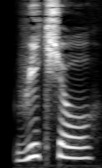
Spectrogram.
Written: RICKSHAW

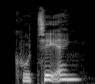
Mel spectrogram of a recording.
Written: kvotering

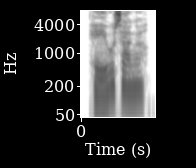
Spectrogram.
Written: havesanger

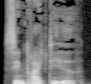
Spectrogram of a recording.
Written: sendrægtighed

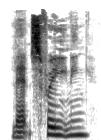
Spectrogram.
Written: landsforening

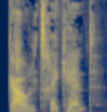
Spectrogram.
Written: gavltrekant

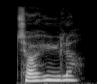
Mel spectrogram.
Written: tåhyler

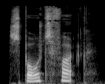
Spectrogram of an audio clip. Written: sportsfolk

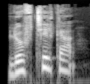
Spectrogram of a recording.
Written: lufttilgang

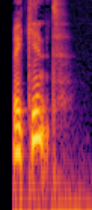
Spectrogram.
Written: regent

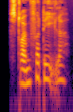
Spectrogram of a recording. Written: strømfordeler

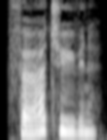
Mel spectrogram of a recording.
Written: fyrretyvende

